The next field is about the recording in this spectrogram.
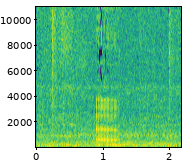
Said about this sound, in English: As it is, as I say, the train is empty, and it's already been to Harrogate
